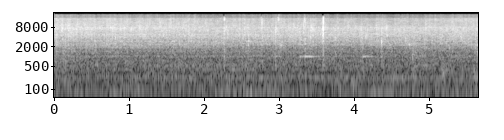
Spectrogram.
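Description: Oil heats in a pan on the stove, giving a quiet, steady sizzle and faint crackle with a few soft pops, with no talking.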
